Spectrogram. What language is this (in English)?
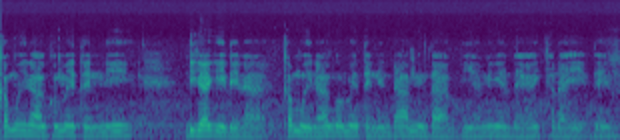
Kikuyu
